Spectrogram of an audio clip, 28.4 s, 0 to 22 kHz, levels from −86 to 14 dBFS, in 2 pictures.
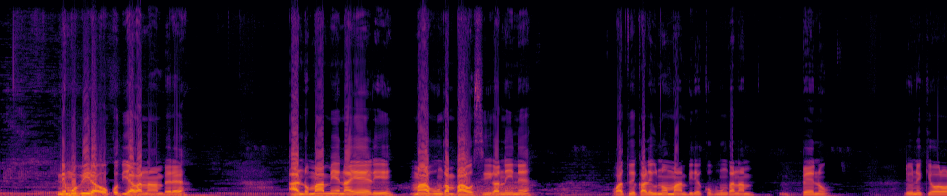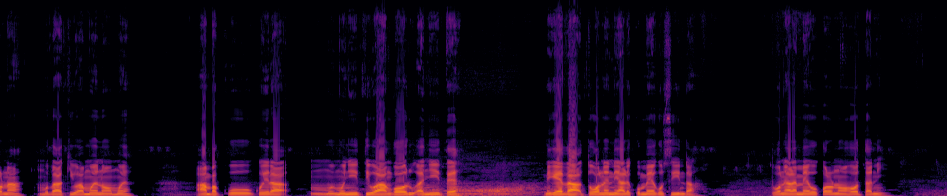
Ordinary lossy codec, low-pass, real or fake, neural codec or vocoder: none; none; real; none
